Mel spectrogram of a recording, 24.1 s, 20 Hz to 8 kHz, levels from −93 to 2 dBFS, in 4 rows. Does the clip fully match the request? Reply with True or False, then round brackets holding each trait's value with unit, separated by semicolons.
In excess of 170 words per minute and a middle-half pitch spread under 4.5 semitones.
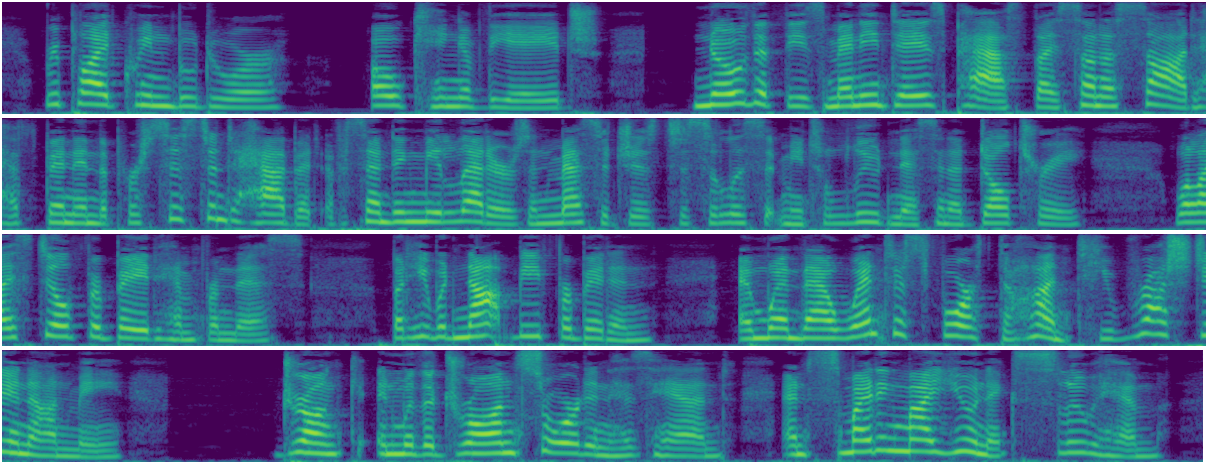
False (190 wpm; 4.8 semitones)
